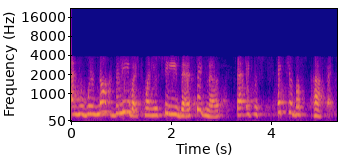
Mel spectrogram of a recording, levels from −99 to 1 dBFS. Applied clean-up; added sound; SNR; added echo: neural separator model SepFormer DNS4.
